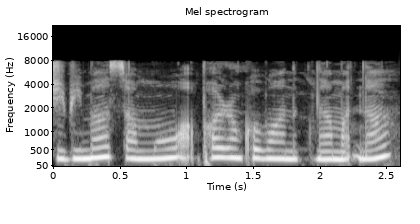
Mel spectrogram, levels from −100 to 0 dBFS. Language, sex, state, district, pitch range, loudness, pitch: Garo, female, Meghalaya, North Garo Hills, 235-270 Hz, -9 LUFS, 245 Hz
